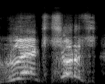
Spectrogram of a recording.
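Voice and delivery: high, loud outburst; indignant shout; scornful shout. Acted. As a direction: throw the word back in scorn. Angry retort to Savathun.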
